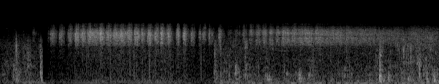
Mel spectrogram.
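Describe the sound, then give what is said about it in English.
A rattlesnake's tail rattles in a dry, high buzzing hiss that starts abruptly and keeps going with rapid fluttering pulses, loud and steady with no voices. “She rattles the tail of the snake.”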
